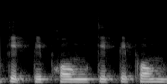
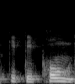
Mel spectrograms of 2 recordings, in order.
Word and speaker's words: Kittipong: लेकिन कित्ती पाली में कित्ती हो गया, बन गया, मतलब बदल गया थोड़ा।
